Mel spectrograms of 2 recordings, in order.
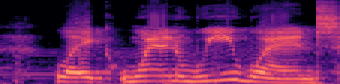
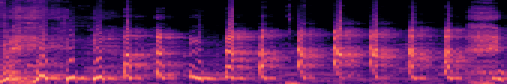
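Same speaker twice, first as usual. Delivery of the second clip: high, bubbling cackle; laughing fit; 9 semitones higher than usual. Real, not acted. Streamer pictures band kids performing on coaster, bursts out laughing. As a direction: burst out laughing mid-word.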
